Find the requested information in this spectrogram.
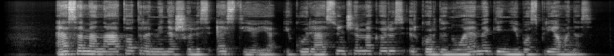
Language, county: Lithuanian, Vilnius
